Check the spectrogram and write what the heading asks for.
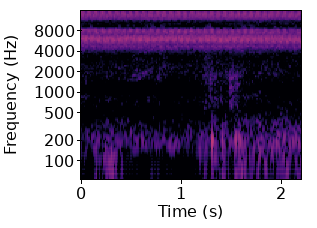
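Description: Steady high-pitched chorus of insects, with faint low rustling and a couple of small knocks about a second and a half in.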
